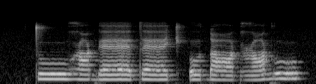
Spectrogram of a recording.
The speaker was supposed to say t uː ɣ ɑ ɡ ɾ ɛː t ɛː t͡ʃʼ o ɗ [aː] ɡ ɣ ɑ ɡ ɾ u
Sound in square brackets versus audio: incorrect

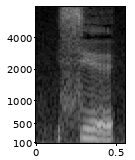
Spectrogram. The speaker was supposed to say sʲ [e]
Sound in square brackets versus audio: correct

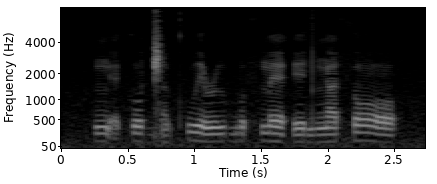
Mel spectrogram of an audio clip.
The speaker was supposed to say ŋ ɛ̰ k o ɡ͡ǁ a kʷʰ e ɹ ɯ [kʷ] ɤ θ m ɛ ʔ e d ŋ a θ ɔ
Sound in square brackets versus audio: incorrect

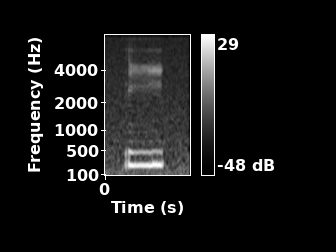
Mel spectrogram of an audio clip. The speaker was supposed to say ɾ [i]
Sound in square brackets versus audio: correct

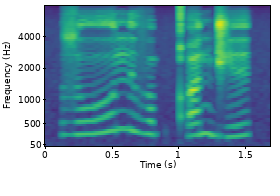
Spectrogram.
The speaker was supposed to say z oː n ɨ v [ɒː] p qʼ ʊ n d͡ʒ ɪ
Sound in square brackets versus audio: incorrect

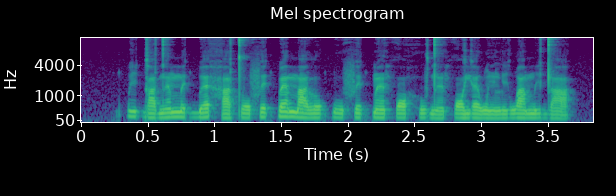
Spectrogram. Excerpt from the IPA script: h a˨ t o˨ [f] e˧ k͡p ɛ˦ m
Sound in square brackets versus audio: correct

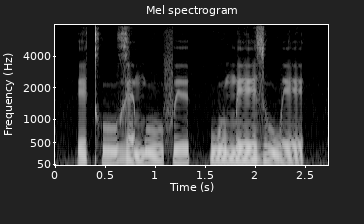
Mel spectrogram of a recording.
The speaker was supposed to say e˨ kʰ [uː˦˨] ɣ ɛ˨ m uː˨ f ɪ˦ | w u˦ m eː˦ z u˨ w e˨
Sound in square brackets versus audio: incorrect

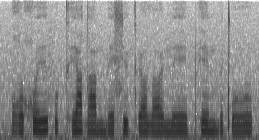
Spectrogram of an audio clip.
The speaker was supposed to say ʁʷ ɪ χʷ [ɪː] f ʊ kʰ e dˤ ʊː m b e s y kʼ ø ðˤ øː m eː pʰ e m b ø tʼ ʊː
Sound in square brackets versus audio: correct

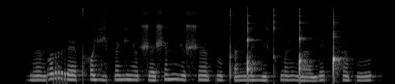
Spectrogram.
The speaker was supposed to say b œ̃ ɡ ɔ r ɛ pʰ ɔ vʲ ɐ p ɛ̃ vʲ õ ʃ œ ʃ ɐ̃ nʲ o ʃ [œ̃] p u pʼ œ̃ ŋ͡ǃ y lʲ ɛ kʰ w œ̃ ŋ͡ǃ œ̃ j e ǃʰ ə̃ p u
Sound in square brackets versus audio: correct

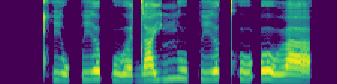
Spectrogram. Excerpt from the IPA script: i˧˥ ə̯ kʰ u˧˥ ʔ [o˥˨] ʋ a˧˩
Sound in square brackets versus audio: correct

